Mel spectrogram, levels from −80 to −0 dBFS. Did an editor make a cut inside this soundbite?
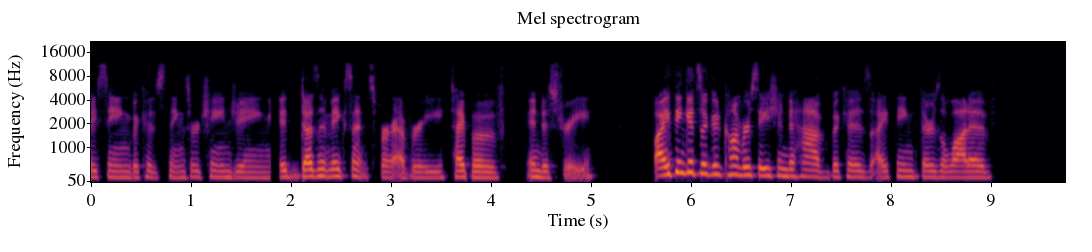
yes; 2 cuts; at 1.7 s, 5.6 s

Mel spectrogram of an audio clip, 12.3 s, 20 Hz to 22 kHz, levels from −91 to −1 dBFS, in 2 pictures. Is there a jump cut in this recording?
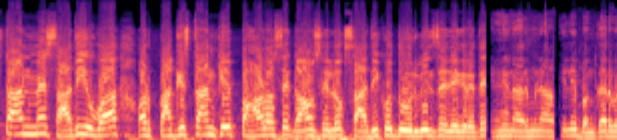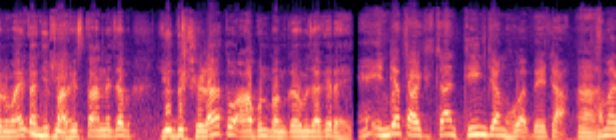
yes; 2 cuts; at 5.3 s, 9.8 s

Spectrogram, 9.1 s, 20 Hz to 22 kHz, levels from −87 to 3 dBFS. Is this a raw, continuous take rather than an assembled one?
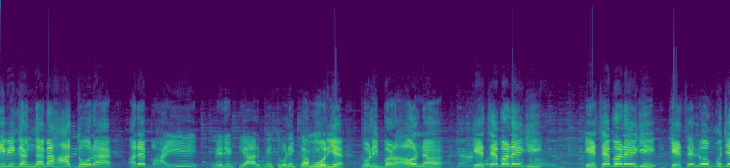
yes; 0 cuts

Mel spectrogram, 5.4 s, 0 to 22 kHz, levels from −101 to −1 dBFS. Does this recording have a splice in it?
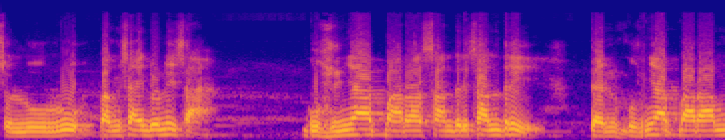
no; 0 cuts

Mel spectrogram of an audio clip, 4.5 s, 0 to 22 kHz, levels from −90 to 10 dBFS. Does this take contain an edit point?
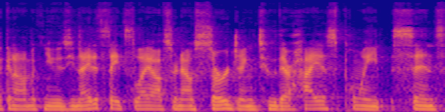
no; 0 cuts

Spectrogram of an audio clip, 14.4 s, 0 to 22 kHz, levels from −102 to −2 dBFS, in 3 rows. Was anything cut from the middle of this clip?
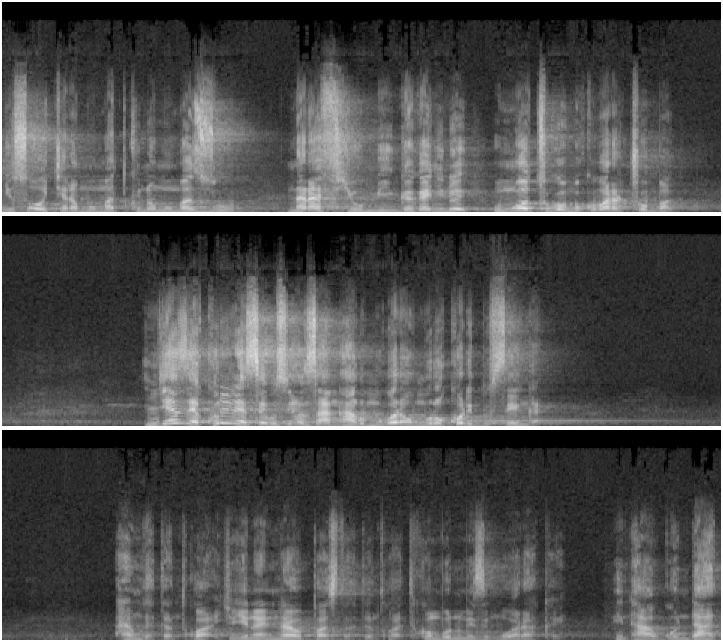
no; 0 cuts

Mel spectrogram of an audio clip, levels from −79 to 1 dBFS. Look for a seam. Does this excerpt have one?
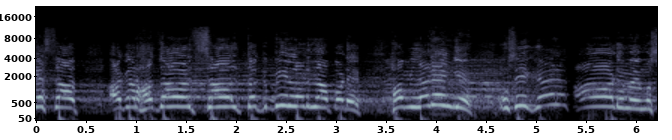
yes; 1 cut; at 5.2 s

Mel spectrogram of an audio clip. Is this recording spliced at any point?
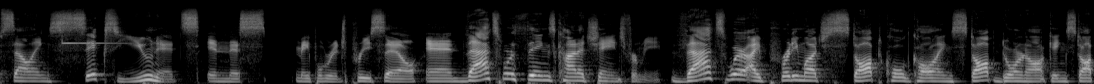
yes; 1 cut; at 4.2 s

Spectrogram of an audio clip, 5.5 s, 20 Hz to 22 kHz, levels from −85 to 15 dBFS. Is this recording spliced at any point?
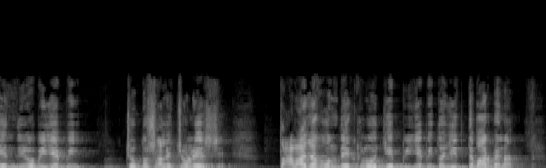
no; 0 cuts

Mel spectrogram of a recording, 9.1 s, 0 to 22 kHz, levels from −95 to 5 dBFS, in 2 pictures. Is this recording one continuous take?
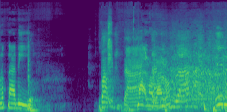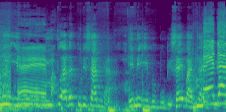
no; 1 cut; at 4.3 s

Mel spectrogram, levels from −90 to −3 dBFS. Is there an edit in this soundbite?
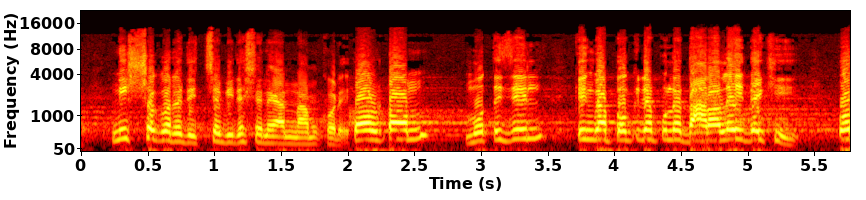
yes; 1 cut; at 2.0 s

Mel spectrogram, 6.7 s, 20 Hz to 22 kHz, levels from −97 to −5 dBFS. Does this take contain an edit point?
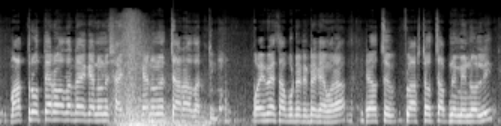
yes; 1 cut; at 1.6 s

